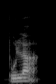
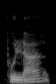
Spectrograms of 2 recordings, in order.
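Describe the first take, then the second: First: The word ends with a stop closure. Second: The word ends on an open vowel.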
